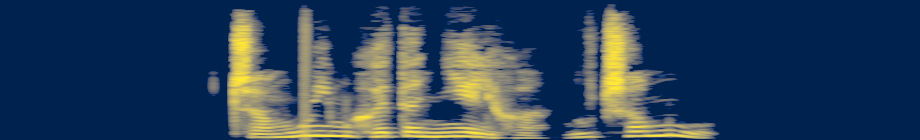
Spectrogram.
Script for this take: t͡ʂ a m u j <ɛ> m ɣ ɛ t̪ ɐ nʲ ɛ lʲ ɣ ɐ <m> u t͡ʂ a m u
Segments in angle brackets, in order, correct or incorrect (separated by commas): incorrect, incorrect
